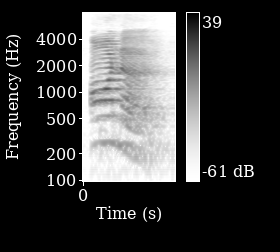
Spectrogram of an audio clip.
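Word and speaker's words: honour: অনার, এই এইচ আছে কিন্তু উচ্চারণটা পাচ্ছি আমরা ও এর, এইচ এর উচ্চারণ আমরা পাচ্ছি না, তাই ও এর উচ্চারণটা পাচ্ছি, তাই সেখানে অ্যান হবে।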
